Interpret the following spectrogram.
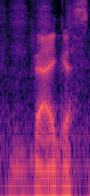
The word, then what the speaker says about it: vagus: a seance after oh boy I'll stimulate my vagus nerve instead you said it right said it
